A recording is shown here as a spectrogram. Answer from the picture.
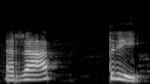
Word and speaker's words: রাত্রি: খেয়াল করো যে রাত্রি, তাহলে এখানে দেখো এই রাত্রি শব্দের বানানের শেষে আছে তয় রফলা, তাহলে আমাদের রুলস অনুযায়ী এই বর্ণটার উচ্চারণ দিতে হবে, ডাবল হবে। তাহলে দেখো কেমন হলো, রাত্রি।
